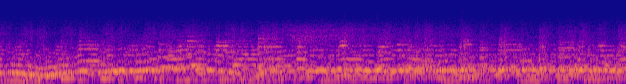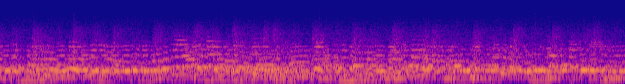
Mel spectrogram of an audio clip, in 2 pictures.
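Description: Live folk ceilidh band playing a fast dance tune: fiddles, melodeon, piano, guitars, bass and drums over a steady beat. A long high note is held from about three seconds in.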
